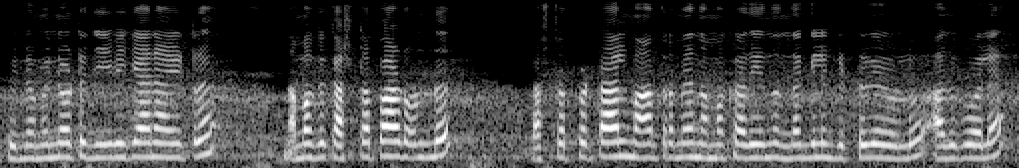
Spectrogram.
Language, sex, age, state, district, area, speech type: Malayalam, female, 60+, Kerala, Thiruvananthapuram, rural, spontaneous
